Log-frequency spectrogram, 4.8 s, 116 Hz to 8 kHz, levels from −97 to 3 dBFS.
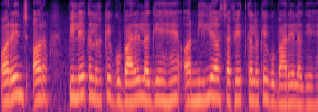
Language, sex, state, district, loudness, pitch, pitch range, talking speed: Hindi, female, Bihar, Madhepura, -23 LUFS, 190 Hz, 180-205 Hz, 225 wpm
